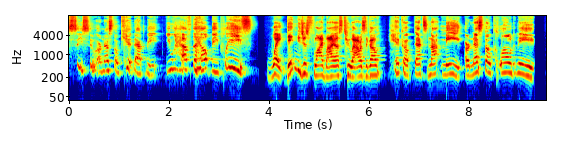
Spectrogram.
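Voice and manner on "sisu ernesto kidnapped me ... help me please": voice full of crying, high and pleading. Ember answers Sisu, who asks why she is crying; Ember crying. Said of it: "Why are you crying?".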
